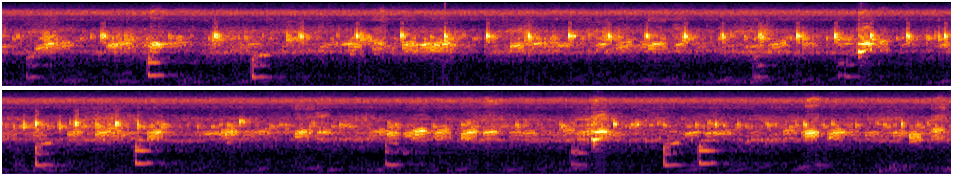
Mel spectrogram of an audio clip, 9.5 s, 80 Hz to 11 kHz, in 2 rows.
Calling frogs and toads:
Leptodactylus latrans (Leptodactylidae), Boana faber (Hylidae), Boana bischoffi (Hylidae), Scinax perereca (Hylidae), Sphaenorhynchus surdus (Hylidae)
3:30am

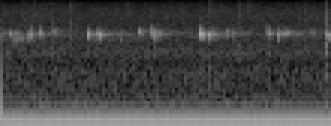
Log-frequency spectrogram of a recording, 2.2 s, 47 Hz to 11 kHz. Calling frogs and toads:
Sphaenorhynchus surdus (Hylidae)
5:30am

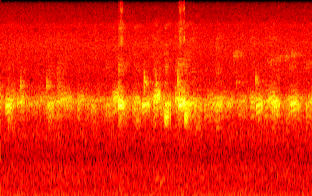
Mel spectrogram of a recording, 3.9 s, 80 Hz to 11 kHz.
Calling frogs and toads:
Boana bischoffi (Hylidae), Sphaenorhynchus surdus (Hylidae), Leptodactylus latrans (Leptodactylidae), Boana leptolineata (Hylidae)
12:30am

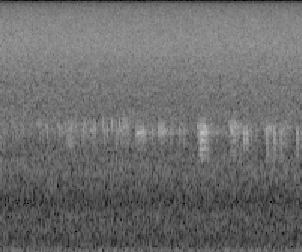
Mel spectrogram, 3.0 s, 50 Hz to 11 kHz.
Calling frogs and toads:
Boana bischoffi (Hylidae)
9pm

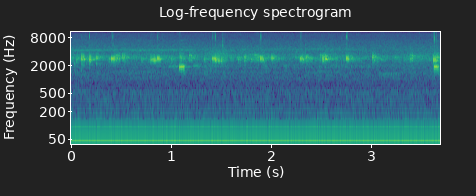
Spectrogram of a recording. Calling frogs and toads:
Elachistocleis bicolor (Microhylidae), Sphaenorhynchus surdus (Hylidae), Boana bischoffi (Hylidae), Scinax perereca (Hylidae)
~9pm

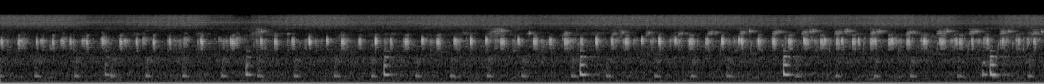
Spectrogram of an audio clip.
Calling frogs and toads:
Boana faber (Hylidae), Sphaenorhynchus surdus (Hylidae), Dendropsophus minutus (Hylidae)
7pm

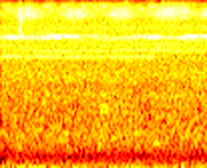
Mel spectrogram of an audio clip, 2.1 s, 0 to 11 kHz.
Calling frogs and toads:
none
4am

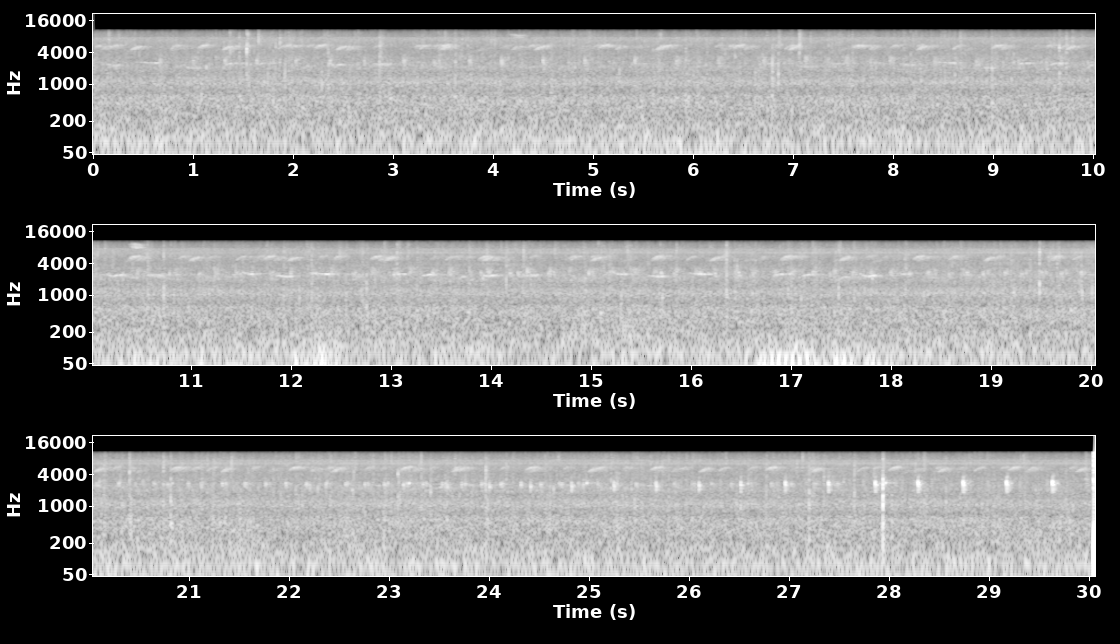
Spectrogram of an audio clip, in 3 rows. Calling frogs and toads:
Sphaenorhynchus surdus (Hylidae)
6pm

